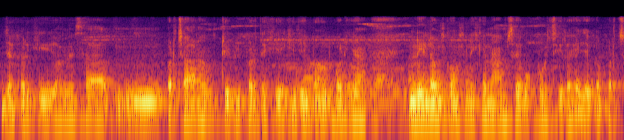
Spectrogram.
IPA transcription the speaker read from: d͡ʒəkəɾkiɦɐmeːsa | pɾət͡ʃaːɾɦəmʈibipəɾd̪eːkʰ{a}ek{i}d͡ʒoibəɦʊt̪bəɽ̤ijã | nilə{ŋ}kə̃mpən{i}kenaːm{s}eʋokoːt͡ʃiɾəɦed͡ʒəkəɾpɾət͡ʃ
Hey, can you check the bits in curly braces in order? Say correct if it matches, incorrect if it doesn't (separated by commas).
incorrect, correct, incorrect, correct, correct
